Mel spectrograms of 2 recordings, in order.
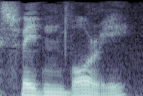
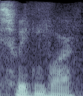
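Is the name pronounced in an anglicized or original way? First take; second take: original; anglicized. First: The name is said in its original pronunciation. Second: The name is said in an everyday English pronunciation. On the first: "properly pronounced something like Swedenborg" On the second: "I'm going to pronounce it in the regular way"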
